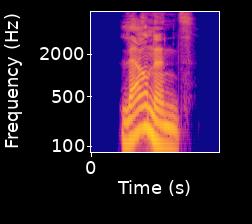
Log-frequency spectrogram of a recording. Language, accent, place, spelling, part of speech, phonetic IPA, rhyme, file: German, Germany, Berlin, Lernens, noun, [ˈlɛʁnəns], -ɛʁnəns, De-Lernens.ogg
- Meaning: genitive singular of Lernen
